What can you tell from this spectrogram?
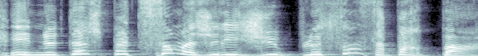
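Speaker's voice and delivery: high-pitched fussy complaint. Acted. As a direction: whine about the skirt, high. Yvette fussing about her skirt.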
